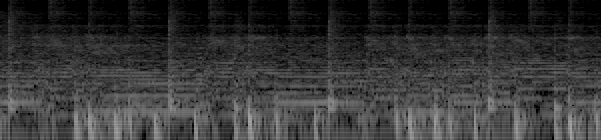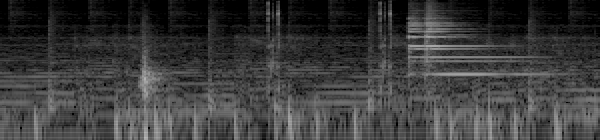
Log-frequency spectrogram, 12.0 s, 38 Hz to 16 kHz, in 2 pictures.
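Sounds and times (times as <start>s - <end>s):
quiet background music: 0.0s - 12.0s
bell ding: 10.1s - 11.6s.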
